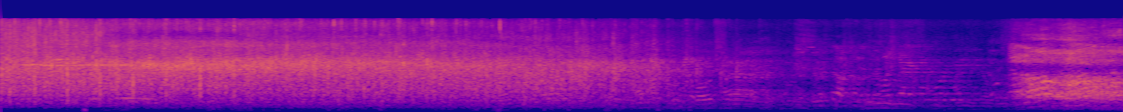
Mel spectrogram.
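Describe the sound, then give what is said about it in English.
Loud, dense applause from a large audience greeting speaker Dan Kaminsky, steady for several seconds before gradually thinning out, then a brief burst of renewed clapping and crowd noise near the end. “Give him a huge round of applause, the biggest one for any speaker, Dan Kaminsky.”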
